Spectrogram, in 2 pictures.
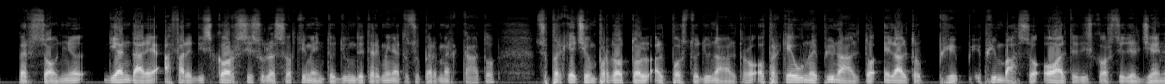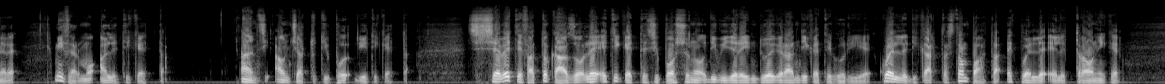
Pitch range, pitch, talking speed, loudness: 85-100 Hz, 90 Hz, 185 wpm, -17 LUFS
